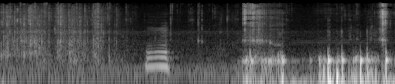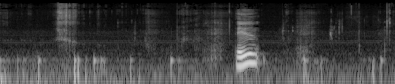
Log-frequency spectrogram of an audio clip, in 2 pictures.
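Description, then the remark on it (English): Crunchy chips called chip chips, which look like potato chips, being chewed, with loud, crackly bites clustered in the middle and a couple of short hummed voice sounds before and after. “These are not bad, I think. They're crunchy.”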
